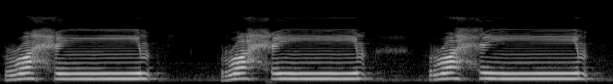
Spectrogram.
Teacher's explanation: را کو پر اور حلق سے ہا کو نکالتے ہوئے کھینچ کر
